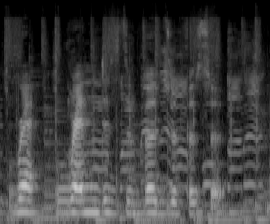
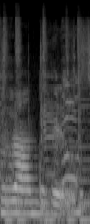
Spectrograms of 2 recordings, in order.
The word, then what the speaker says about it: Rendezvous: And at first I was pronouncing this like Rendezvous. No, Christina. No, Tina. It's Rendezvous. Rendezvous. That's like my new favorite word now.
